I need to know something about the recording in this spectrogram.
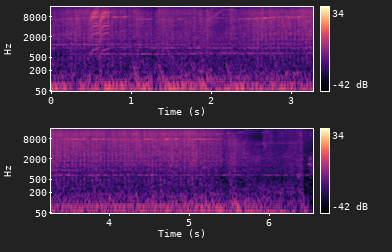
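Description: An electric gun crackles and zaps.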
